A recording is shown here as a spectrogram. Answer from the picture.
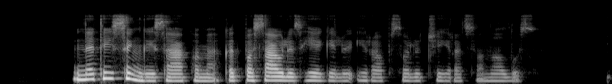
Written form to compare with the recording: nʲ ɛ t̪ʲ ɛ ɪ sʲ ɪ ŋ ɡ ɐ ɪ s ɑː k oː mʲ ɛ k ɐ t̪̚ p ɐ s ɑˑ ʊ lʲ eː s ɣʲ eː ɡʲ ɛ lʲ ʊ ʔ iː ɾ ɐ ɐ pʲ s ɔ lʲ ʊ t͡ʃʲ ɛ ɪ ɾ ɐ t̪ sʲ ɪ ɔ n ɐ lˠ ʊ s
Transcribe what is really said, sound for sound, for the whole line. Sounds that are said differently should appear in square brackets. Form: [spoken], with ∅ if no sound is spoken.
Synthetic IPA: nʲ ɛ t̪ʲ ɛ ɪ sʲ ɪ ŋ ɡ ɐ ɪ s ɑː k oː mʲ ɛ k ɐ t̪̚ p ɐ s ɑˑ ʊ lʲ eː s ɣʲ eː ɡʲ ɛ lʲ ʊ ʔ iː ɾ ɐ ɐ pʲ s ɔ lʲ ʊ t͡ʃʲ ɛ ɪ ɾ ɐ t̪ sʲ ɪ ɔ n ɐ lˠ ʊ s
